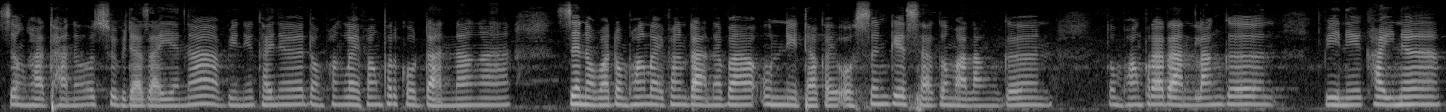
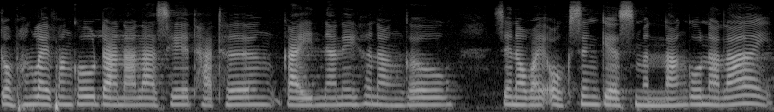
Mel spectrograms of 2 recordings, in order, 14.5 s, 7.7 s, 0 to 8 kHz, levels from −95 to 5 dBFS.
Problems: constant background noise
